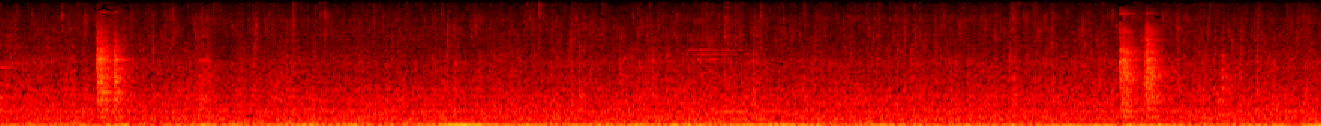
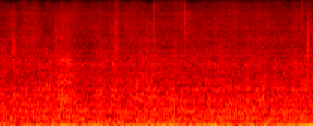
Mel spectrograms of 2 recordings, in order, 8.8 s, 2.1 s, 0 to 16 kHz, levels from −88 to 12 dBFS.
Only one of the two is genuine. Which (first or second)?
first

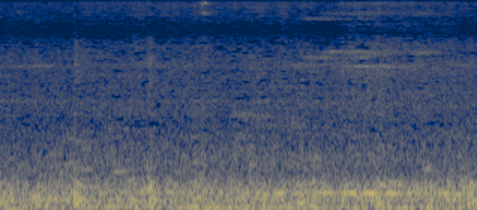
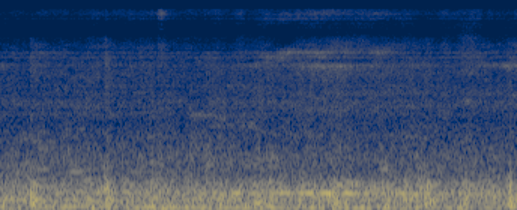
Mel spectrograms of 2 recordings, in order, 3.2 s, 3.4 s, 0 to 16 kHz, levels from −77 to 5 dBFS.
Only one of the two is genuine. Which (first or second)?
first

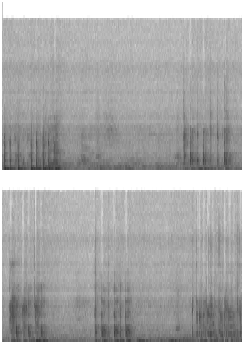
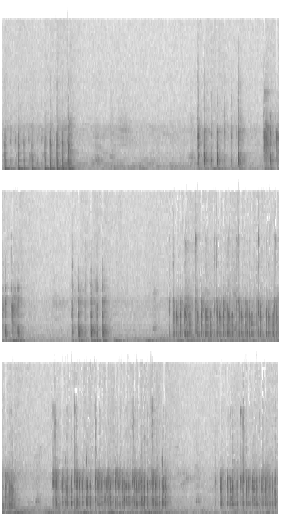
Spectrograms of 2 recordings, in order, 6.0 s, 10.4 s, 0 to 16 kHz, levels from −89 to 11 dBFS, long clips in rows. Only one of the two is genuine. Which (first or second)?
second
